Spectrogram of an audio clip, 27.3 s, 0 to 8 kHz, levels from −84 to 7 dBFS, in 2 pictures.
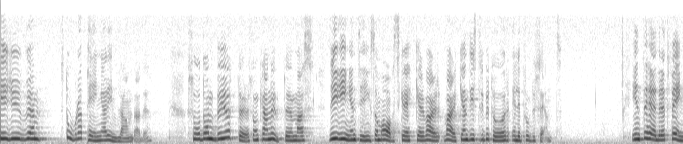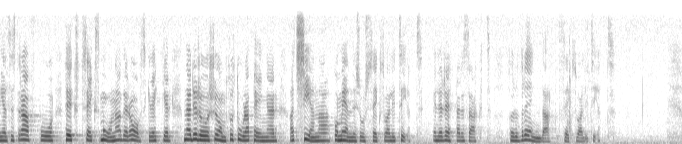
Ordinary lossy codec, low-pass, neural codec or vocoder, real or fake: none; 7.2 kHz; none; real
